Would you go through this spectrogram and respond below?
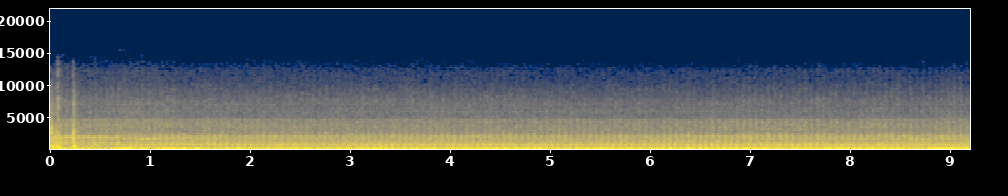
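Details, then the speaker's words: John Deere STX38 lawn tractor, single-cylinder engine running at a steady, even putter with no misses or knocks; it starts well with no smoke and sounds healthy, though the mower deck is worn out. "thing runs really good, no smoke, starts really good."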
